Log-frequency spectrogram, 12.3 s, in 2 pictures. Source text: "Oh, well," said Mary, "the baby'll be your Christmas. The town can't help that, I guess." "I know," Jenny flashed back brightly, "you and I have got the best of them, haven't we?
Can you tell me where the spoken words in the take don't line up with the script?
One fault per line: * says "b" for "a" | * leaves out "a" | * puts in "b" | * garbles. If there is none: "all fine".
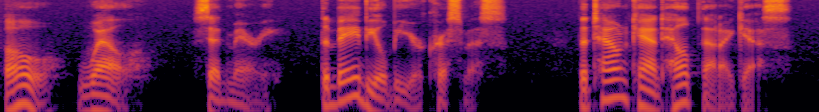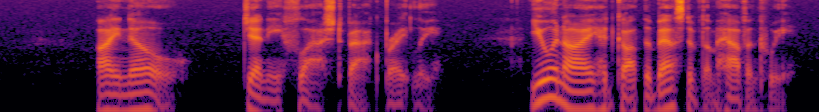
* says "had" for "have"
